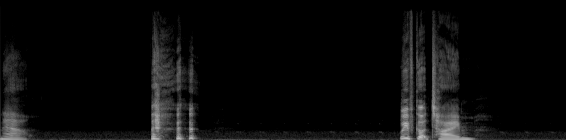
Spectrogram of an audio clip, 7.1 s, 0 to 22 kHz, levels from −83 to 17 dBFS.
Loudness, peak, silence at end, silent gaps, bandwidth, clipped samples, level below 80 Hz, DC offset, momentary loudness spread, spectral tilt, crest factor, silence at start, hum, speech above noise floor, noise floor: -20 LUFS; -2 dBFS; 1.15 s; none; 18.5 kHz; under 0.1%; -62 dBFS; under 0.1%; 14 LU; -4.5 dB/octave; 22 dB; 0 s; none; 43 dB; -63 dBFS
